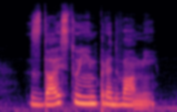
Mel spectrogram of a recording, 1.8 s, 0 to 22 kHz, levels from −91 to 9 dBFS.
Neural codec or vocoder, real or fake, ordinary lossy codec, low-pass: none; real; none; 19.8 kHz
